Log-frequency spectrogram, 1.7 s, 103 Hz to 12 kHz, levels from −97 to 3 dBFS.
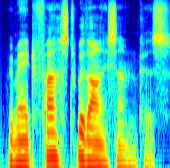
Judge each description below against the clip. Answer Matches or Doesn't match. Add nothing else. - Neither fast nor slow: Doesn't match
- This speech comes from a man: Matches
